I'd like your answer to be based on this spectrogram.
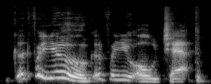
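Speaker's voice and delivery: put-on high-pitched, half-hearted British accent; lightly mock-British congratulation; bad British accent. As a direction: attempt a jolly British "old chap". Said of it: "I can't do a British accent".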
